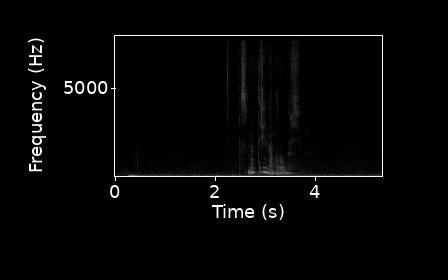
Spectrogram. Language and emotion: Russian, sad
